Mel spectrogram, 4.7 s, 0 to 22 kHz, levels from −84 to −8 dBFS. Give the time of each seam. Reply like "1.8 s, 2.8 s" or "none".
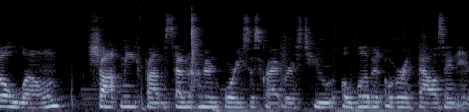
none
